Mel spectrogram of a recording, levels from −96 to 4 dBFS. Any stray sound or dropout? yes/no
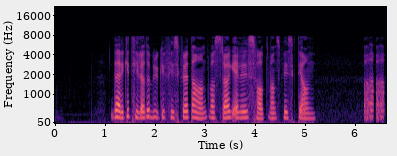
yes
